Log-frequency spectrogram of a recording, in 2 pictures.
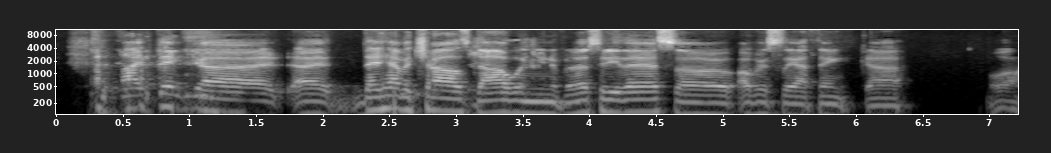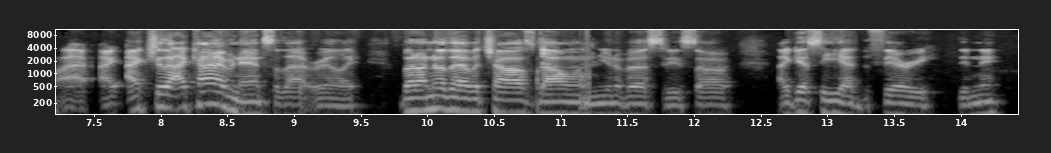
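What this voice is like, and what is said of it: Noticeable accent, drawn-out vowels. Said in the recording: “I'm not sure if you're aware you have a bit of an accent. ... it's pronounced Darwin with like three A's. ... We're used to the accent here on the show ... I had to decode it.”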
